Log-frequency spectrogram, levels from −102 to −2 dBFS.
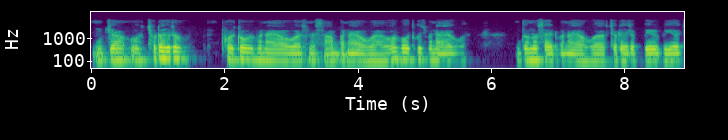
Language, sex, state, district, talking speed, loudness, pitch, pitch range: Hindi, male, Jharkhand, Jamtara, 195 wpm, -22 LUFS, 115 Hz, 110-125 Hz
